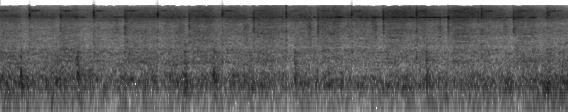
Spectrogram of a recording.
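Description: Heritage railway train heard from on board while running along the line: a steady rumble and rattle of the carriage, with a light, regular clicking about three times a second.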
